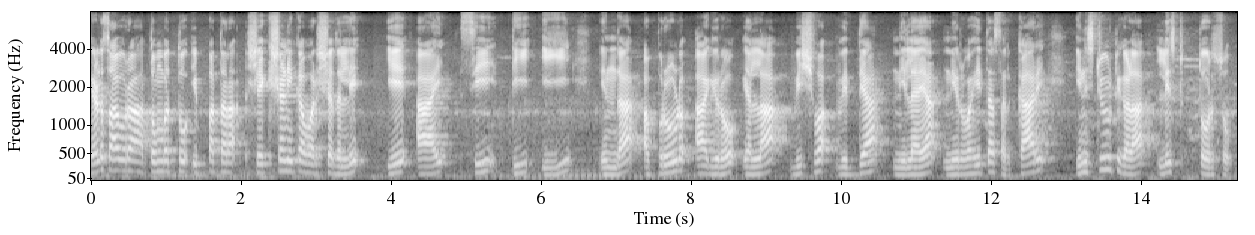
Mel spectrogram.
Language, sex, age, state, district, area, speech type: Kannada, male, 18-30, Karnataka, Bidar, urban, read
